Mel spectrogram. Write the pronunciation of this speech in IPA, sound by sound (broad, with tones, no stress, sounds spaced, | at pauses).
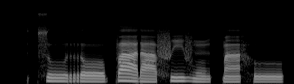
t͡s uː˨ r oː˨ p a˦˨ ɾ a˨ f i˦ v ũ˨ k͡p ã˦ h uː˦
